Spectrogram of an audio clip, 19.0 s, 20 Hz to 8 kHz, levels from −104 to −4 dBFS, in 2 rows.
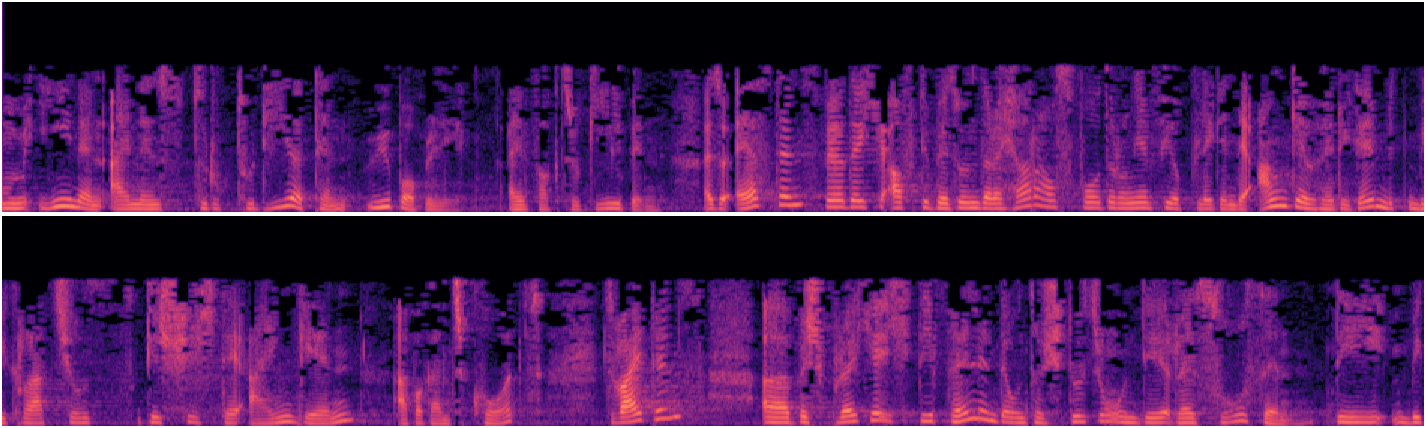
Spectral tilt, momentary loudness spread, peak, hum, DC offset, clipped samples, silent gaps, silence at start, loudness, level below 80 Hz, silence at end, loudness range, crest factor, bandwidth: -9 dB/octave; 11 LU; -14 dBFS; none; under 0.1%; under 0.1%; none; 0 s; -38 LUFS; -82 dBFS; 0 s; 4 LU; 24 dB; 5.8 kHz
